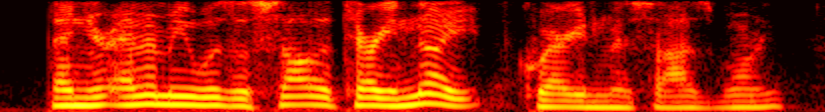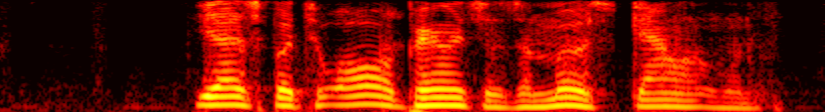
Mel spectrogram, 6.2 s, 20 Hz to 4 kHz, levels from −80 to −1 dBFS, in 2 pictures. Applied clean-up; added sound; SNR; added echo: neural separator model SepFormer DNS4.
